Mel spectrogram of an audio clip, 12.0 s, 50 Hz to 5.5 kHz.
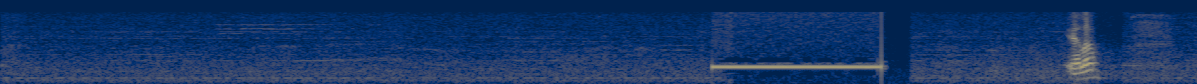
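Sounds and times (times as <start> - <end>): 
loud telephone dial tone while redialing a dropped call: 7.1 - 8.9
speech: 10.8 - 11.0.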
